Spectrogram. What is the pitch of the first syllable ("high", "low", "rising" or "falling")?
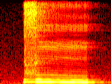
falling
